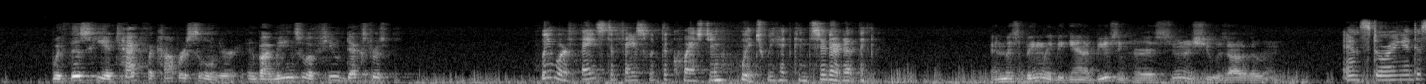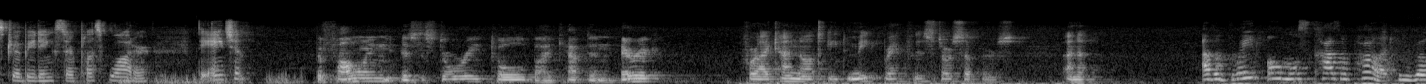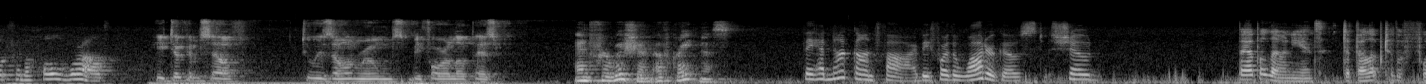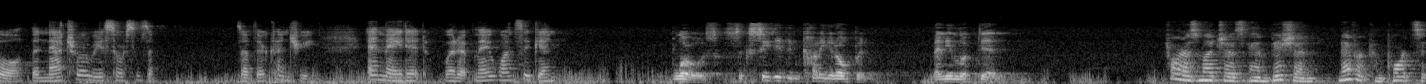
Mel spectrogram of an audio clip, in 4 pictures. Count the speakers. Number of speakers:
10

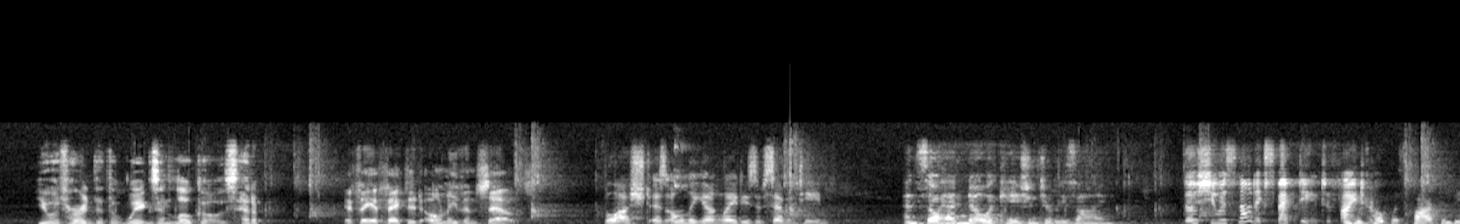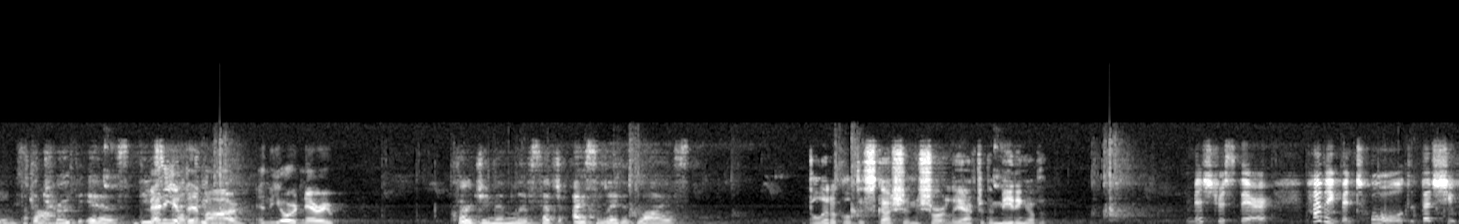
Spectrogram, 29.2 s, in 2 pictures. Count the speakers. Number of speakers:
6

